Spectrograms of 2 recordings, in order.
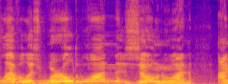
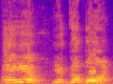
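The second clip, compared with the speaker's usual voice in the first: loud, higher mock-threatening praise; 6 semitones higher, 7 dB louder than usual. Mother praising the dogs in a loud threatening voice. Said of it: "in a very threatening tone of voice".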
